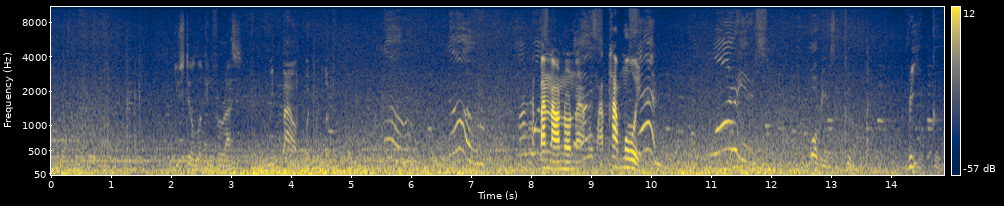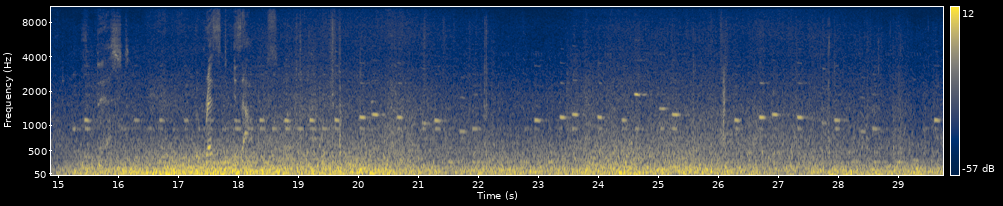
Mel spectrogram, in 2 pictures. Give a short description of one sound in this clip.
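A young man talks casually close to a microphone.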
